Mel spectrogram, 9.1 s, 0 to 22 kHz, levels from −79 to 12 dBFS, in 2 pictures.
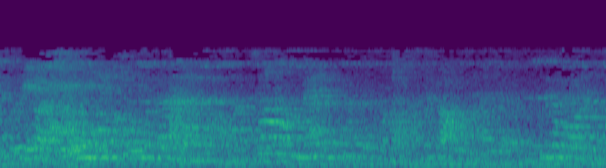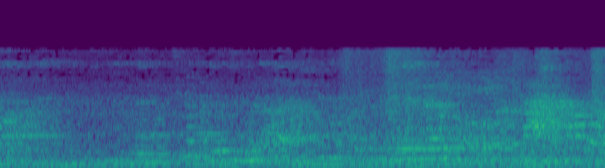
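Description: Likely MP3 compression, throughout: nothing above 6.5 kHz survives, and faint frequency lines flicker between frames, giving plainly audible watery swirl, consistent with roughly 32 kbps encoding.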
